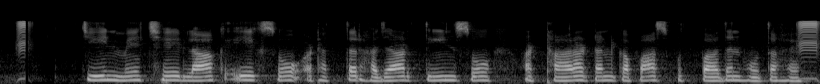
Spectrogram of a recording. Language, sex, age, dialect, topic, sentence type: Hindi, female, 31-35, Marwari Dhudhari, agriculture, statement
